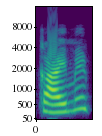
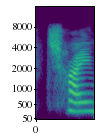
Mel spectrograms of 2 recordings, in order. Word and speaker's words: chyme: এবার কাইমের প্রবেশ নিয়ন্ত্রণ করে, মানে এটা বেসিক্যালি যেহেতু CHYME হয় তাই এটা এখানে ট্রান্সলেশনে ছাইম দেখাচ্ছে, বাট ইটস অ্যাকচুয়ালি কি প্রোনাউন্সিয়েশন হয়? কাইম। এবার কি বলছে?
